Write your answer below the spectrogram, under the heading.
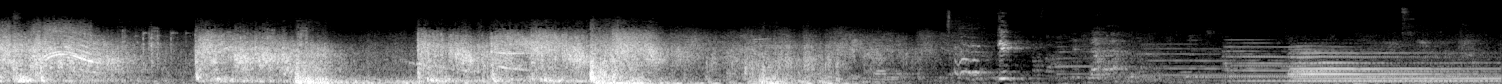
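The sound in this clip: A comedy battle sound effect for the Battle of Spion Kop, with heavy artillery booms and gunfire roaring in a long, dense barrage, then giving way to scattered bell-like ringing tones, with voices talking.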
